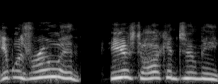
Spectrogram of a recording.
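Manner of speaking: very high, shrill, frantic, freaked-out shouting. Retelling a scene where Alono wakes everyone: imitating someone yelling. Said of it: "Alono's yelling and waking everybody up".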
